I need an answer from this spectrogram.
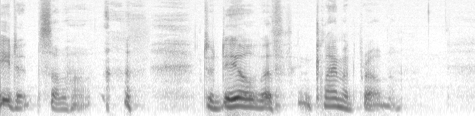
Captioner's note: laughing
